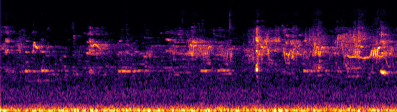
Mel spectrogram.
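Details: Night chatter from roosting guineafowl in Gqeberha, South Africa, several groups in separate trees calling back and forth; thin, fainter squeaky chirps and short squawks come in loose bursts over a constant low background hum.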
